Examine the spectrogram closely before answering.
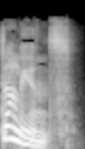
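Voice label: "dalliance", British English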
